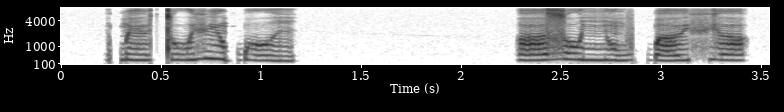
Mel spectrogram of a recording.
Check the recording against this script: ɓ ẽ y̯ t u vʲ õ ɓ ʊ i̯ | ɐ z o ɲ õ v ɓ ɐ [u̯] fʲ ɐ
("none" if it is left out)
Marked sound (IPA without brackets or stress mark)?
y̯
